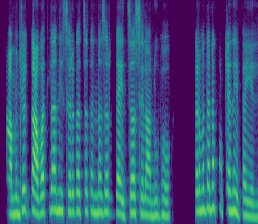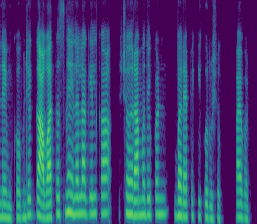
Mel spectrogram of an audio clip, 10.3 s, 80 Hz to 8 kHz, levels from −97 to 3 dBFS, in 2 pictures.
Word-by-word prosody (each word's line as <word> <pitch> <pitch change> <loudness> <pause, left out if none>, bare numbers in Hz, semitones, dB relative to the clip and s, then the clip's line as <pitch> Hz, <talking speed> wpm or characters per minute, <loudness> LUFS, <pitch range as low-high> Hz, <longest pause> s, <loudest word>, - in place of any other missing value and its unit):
हां, 215 -1 +5
म्हणजे 215 +5 +2
गावातला 235 +2 +6
निसर्गाचा 245 -1 0
त्यांना 235 -1 -1
जर 240 +1 -2
द्यायचा 220 -1 +2
असेल 220 -1 +1
अनुभव, 195 0 -1 0.5
तर 250 - +2
मग 265 +1 +2
त्यांना 290 +1 +2
कुठे 260 -1 -2
नेता 230 -6 +1
येईल 175 -3 -2
नेमकं? 165 -1 -5
म्हणजे 175 +4 -6
गावातच 175 +3 +4
न्यायला 230 -2 +1
लागेल, 220 0 -2
का 225 0 -1 0.3
शहरामध्ये 205 -2 0
पण 210 -1 -6 0.2
बऱ्यापैकी 185 -1 -3
करू 165 -2 -7
शकतो? 155 0 -13 0.3
काय 175 0 -2
वाटतं? 155 -3 -11
215 Hz, 165 wpm, -23 LUFS, 185-235 Hz, 0.5 s, गावातला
